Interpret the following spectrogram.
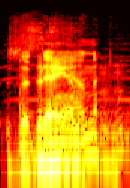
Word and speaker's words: Zidane: Correct pronunciation is Zidane. Zidane.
